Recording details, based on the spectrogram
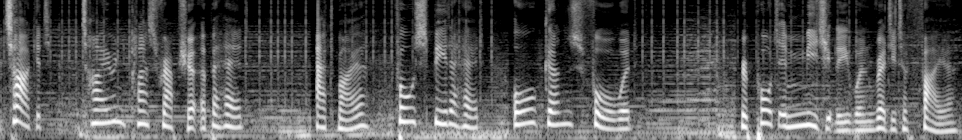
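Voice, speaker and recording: A woman's voice: medium pitch, lively intonation, measured pace, music in the background, lightly acted. A woman playing a stoic, principled naval commander in an anime game fandub, speaking formally and earnestly with authority. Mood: commanding.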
